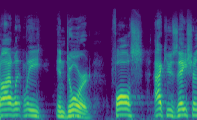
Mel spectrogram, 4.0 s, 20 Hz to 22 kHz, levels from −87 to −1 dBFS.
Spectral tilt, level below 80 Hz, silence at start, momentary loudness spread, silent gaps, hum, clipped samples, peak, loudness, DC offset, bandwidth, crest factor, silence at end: -5.5 dB/octave; -58 dBFS; 0 s; 14 LU; none; none; under 0.1%; -4 dBFS; -19 LUFS; under 0.1%; 13.5 kHz; 16 dB; 0 s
